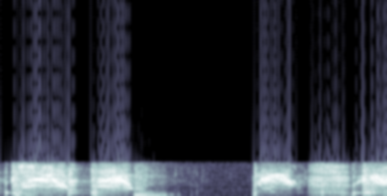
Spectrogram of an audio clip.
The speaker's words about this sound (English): Oh, I'm sorry. I have a cough. I'm sorry.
